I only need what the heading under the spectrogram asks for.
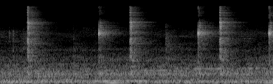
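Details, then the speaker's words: HP ProBook 440 G3 laptop motherboard that won't turn on: a bench power supply injecting voltage clicks sharply and irregularly, about twice a second, from overcurrent protection; a short (a shorted capacitor) dropped the voltage to 0.02 V at 23 mA. "you feel that sound? That clicking sound is a symbol that the motherboard is consuming more current than it should."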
